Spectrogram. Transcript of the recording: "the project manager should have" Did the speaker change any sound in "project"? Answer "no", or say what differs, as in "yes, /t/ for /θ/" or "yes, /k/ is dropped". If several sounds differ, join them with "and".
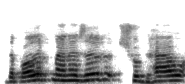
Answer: yes, /ɹ/ is dropped and /k/ is dropped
